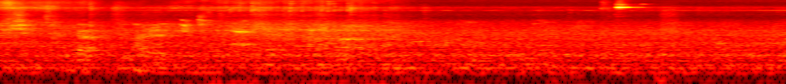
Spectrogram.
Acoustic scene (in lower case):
elevator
